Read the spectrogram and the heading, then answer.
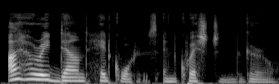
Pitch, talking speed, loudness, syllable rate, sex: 155 Hz, 195 wpm, -20 LUFS, 5.4 syllables/s, female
